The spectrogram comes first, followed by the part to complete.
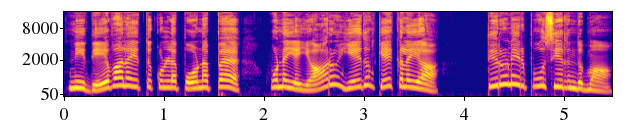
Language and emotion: Tamil, surprised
